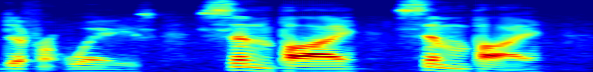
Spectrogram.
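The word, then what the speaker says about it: 先輩: Generally speaking, when you say the word, it's a little hard to tell if it's an M or an N, so you'll see it spelled different ways. Senpai, senpai.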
